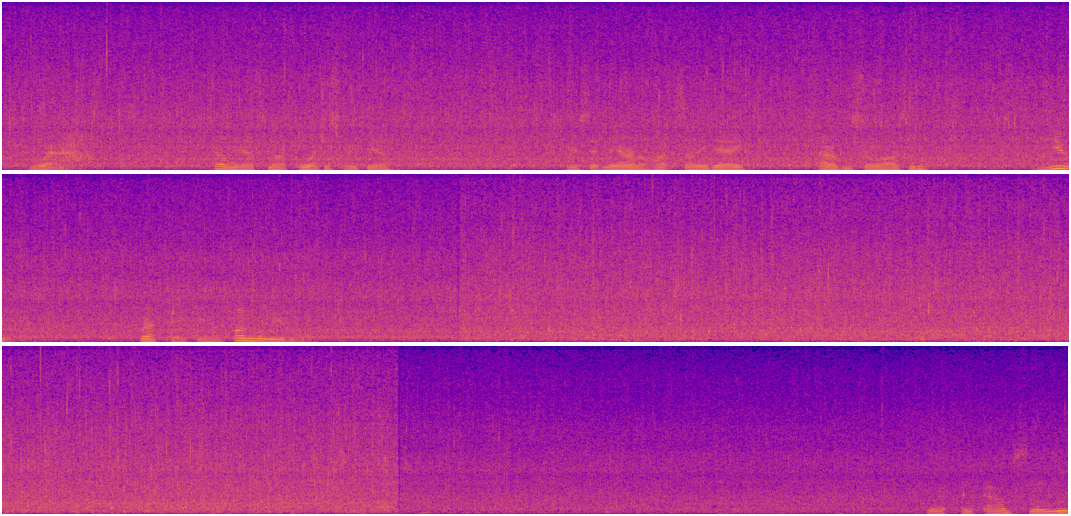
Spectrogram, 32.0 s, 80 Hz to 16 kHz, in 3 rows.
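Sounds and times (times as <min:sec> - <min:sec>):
waterfall rushing: 0:00.0 - 0:10.8.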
